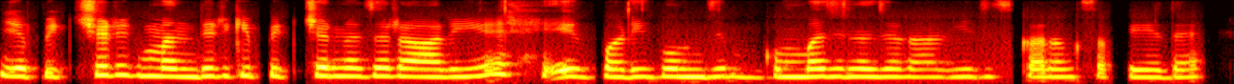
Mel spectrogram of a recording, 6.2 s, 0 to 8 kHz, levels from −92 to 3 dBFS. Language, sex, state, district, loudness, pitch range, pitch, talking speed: Hindi, female, Uttar Pradesh, Lalitpur, -16 LUFS, 270-290 Hz, 275 Hz, 215 wpm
